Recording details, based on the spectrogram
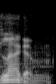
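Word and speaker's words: lagom: hot porridge i like the swedish word lagam pronounced almost log on but with an m at the end since it really can't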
